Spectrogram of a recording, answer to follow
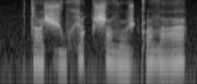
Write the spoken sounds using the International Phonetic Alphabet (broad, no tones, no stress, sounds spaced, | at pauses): tˤ iː ʃ ʒ u x iː q ʃ ɤ ðˤ u ʒ kʼ ɯ ðˤ a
